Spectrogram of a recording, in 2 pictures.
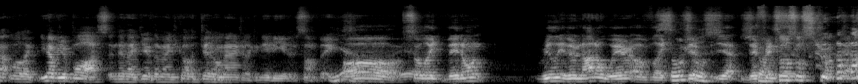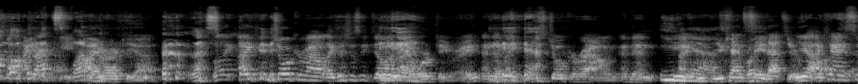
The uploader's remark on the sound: are you recording from the computer or the mics?”(Revenge of the Terrible Audio)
